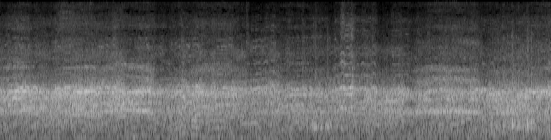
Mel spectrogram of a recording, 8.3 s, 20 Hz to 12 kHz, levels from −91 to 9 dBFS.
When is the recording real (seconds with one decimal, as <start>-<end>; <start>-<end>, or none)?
0.0-8.3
